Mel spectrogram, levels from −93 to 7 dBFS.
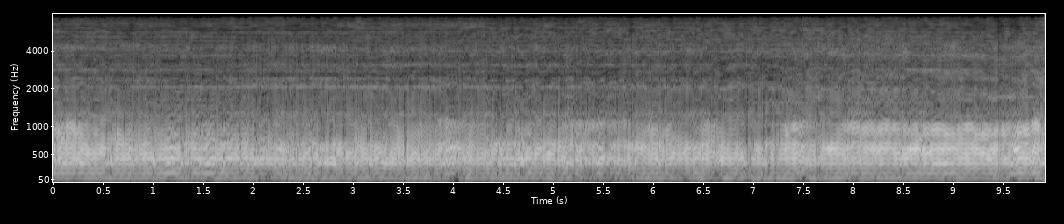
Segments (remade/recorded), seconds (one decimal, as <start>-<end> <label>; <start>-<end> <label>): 0.0-9.9 remade

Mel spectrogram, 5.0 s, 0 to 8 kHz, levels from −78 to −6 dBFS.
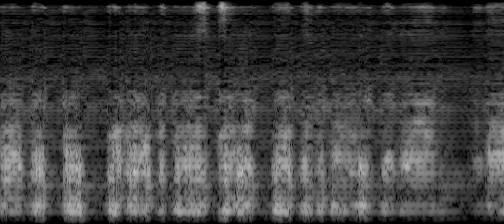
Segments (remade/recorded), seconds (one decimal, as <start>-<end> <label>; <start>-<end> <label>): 0.0-5.0 remade

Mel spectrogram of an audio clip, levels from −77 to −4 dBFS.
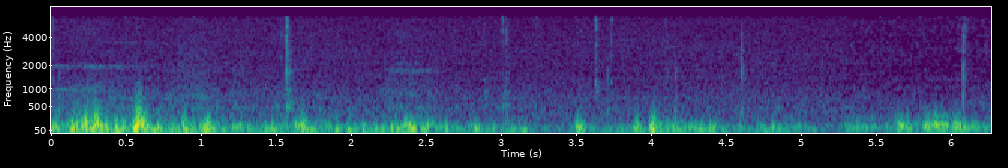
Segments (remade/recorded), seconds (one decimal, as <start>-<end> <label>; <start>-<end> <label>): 0.0-5.3 recorded; 5.3-6.3 remade

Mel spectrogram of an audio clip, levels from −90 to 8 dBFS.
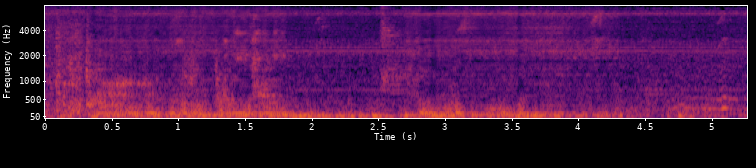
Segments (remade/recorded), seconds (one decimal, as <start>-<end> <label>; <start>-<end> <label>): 0.0-0.4 recorded; 0.4-1.8 remade; 1.8-2.7 recorded; 2.7-4.3 remade; 4.3-5.3 recorded

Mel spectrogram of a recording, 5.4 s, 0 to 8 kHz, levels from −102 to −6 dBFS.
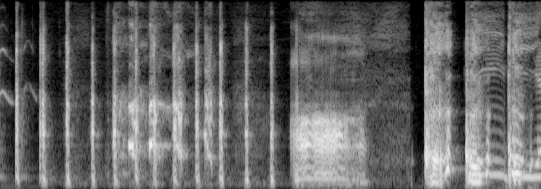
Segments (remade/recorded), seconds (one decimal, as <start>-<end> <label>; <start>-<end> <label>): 0.0-0.4 recorded; 0.4-3.6 remade; 3.6-5.4 recorded

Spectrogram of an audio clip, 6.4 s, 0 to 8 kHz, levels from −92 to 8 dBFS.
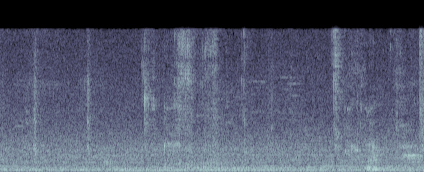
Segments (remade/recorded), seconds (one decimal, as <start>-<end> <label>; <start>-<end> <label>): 0.0-6.4 recorded

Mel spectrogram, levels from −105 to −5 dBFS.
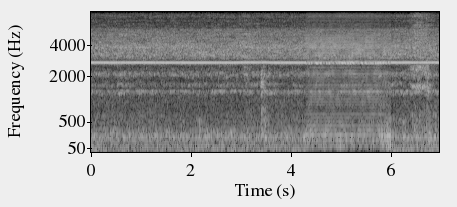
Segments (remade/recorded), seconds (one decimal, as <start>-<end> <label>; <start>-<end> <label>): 0.0-4.3 recorded; 4.3-6.0 remade; 6.0-7.0 recorded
